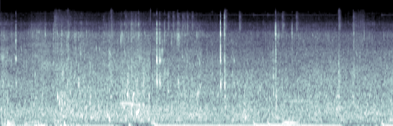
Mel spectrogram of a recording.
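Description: Fast river current rushing steadily past the bank, with a few faint scattered clicks.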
